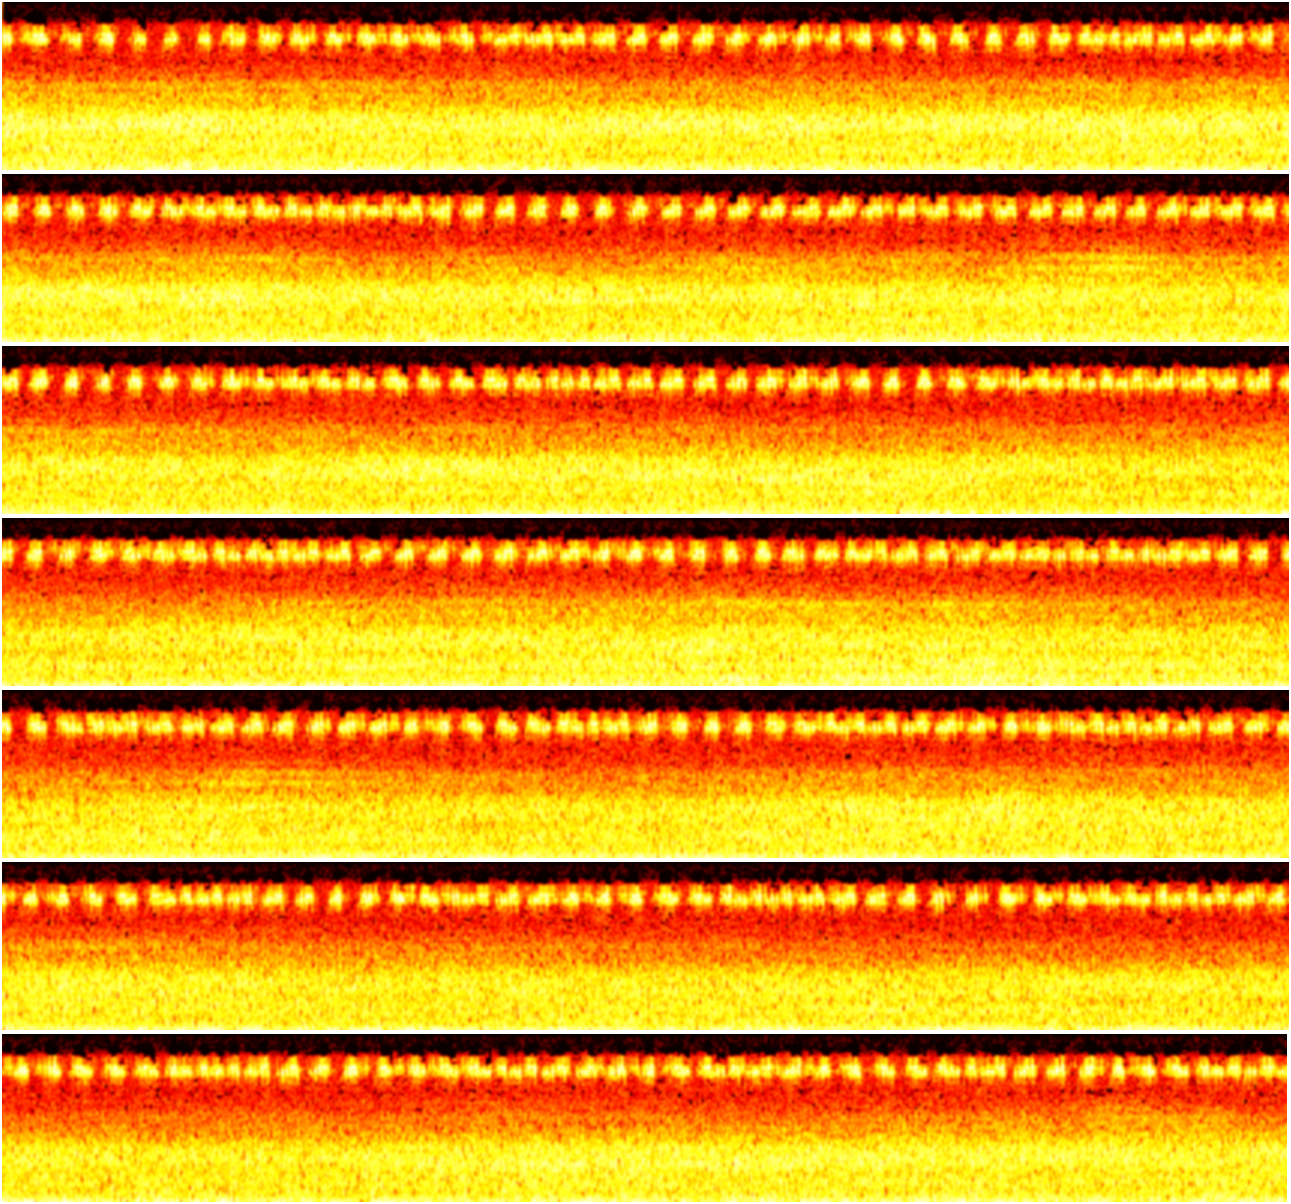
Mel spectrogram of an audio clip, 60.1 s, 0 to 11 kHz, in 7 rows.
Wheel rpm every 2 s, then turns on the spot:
0, 0, 0, 0, 0, 0, 0, 0, 0, 0, 0, 0, 0, 0, 0, 0, 0, 0, 0, 0, 0, 0, 0, 0, 0, 0, 0, 0, 0, 0.
none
